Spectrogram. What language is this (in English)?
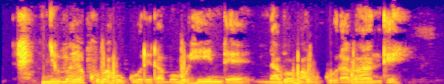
Kinyarwanda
